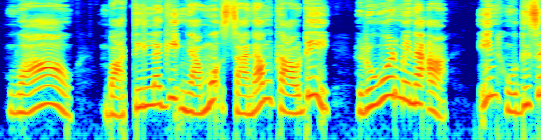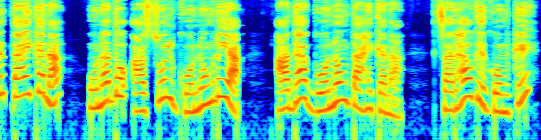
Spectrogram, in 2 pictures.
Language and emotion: Santali, surprised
